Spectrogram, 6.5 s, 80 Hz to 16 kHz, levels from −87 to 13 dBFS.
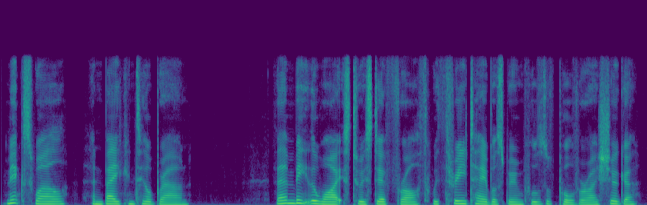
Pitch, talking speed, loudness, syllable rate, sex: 190 Hz, 185 wpm, -17 LUFS, 5.5 syllables/s, female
